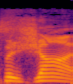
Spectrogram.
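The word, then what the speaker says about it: Bijan: You're saying his name right. We had a clip on it. It's Bjon. Bjan. Not It's not It's not rhyming with mustard.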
